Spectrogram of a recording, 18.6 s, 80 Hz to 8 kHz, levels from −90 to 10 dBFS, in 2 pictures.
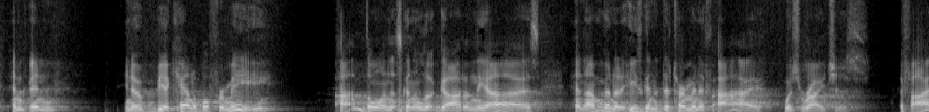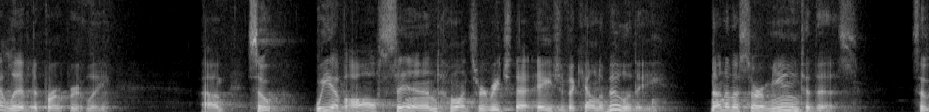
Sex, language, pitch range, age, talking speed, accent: male, English, 160-220 Hz, 40-59, 180 wpm, American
